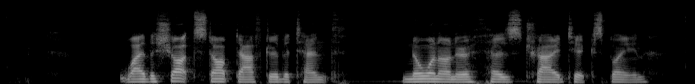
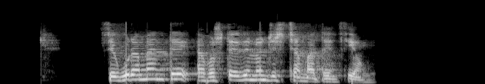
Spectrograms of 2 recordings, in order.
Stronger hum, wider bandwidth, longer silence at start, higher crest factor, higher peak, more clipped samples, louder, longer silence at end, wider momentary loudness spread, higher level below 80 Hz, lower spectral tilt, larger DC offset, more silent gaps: neither; first, 14 kHz vs 7.8 kHz; first, 1.2 s vs 0.4 s; first, 20 dB vs 14 dB; second, -12 dBFS vs 0 dBFS; neither; second, -31 LUFS vs -13 LUFS; second, 0.5 s vs 1.1 s; second, 12 LU vs 22 LU; second, -64 dBFS vs -52 dBFS; about the same, -4.5 dB/octave vs -4.5 dB/octave; neither; second, none vs 0.72-1.00 s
